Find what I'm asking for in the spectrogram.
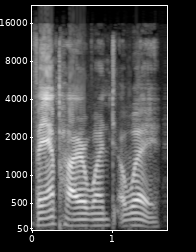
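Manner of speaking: ordinary delivery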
